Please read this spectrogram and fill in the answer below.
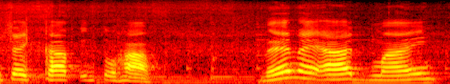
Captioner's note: sizzle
